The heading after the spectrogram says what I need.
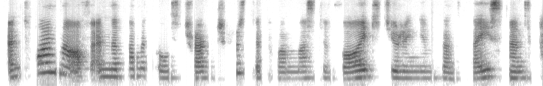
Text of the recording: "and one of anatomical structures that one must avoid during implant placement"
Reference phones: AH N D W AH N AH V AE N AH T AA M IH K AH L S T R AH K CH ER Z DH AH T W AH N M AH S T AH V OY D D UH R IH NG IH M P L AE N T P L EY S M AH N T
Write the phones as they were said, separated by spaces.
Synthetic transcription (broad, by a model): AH N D W AH N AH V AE N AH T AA M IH K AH L S T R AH K CH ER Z DH AH T W AH N M AH S T AH V OY D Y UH R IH NG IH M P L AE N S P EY S M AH N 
